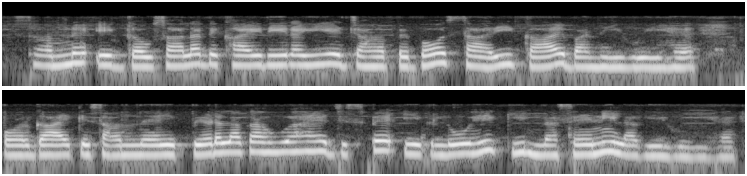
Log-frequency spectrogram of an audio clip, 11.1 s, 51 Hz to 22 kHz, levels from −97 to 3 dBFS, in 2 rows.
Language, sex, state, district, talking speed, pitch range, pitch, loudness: Hindi, female, Chhattisgarh, Jashpur, 170 wpm, 210-245 Hz, 220 Hz, -13 LUFS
